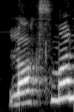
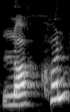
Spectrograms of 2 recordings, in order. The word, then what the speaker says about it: লক্ষ্মণ: তাহলে শব্দের মাঝে যদি ম ফলা থাকে, সেই ম ফলা যে বর্ণের সঙ্গে যুক্ত আছে সেই বর্ণকে আমরা দ্বিত্ব উচ্চারণ করি, অর্থাৎ দুইবার উচ্চারণ করি।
